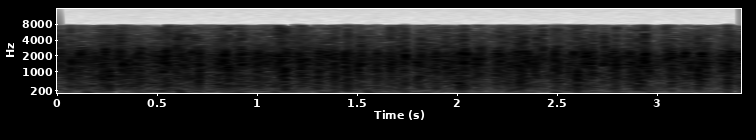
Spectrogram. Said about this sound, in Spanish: Dos nuevas víctimas, presuntamente de la violencia de género machista, que han sido recordadas con 5 minutos de silencio y donde solo los aplausos al final han logrado romperlo.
